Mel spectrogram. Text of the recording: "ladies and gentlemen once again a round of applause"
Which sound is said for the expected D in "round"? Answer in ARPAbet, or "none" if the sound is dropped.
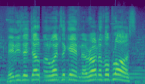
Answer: none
